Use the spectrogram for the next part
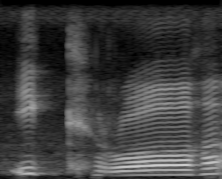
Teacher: را کو زبر کی بیس پہ پر یعنی موٹا پڑیں گے، اور الف سے پہلے را کے اوپر زبر ہے تو الف مدہ بھی ہوگا، ہا کے زبر کو بغیر کھینچے ہوئے ادا کرنا ہے۔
